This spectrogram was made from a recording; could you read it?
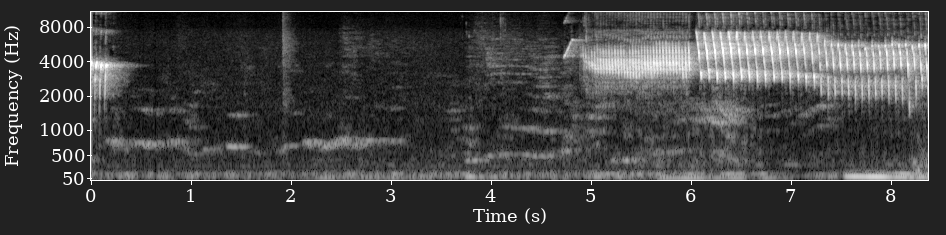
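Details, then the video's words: Quiet, scattered soft notes come first. A canary then bursts into loud song, a rich sustained warble followed by a rapid, bright, rattling trill that continues to the end. "جميع طيور الكناري سوف تغني بعد الاستماع إليها Canary singing"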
